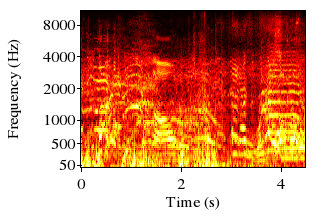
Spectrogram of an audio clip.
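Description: Several voices shouting and calling over one another at once, loud and overlapping, as players and spectators at a football match react to play.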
